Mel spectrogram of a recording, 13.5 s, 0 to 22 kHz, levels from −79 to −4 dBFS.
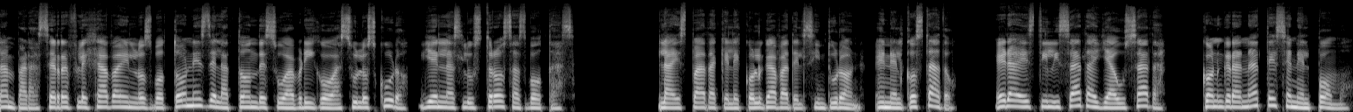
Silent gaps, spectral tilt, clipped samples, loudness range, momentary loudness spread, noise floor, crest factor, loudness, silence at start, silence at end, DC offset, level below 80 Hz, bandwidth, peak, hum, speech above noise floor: none; -5.5 dB/octave; under 0.1%; 3 LU; 5 LU; under -90 dBFS; 16 dB; -21 LUFS; 0 s; 0.05 s; under 0.1%; -56 dBFS; 18 kHz; -4 dBFS; none; over 70 dB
